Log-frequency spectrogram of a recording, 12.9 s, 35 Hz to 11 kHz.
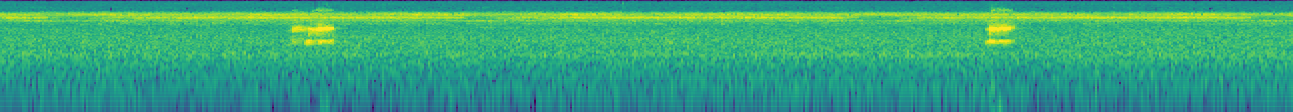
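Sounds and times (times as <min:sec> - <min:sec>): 
steady high hiss: 0:00.0 - 0:12.9
white-edged treefrog Boana albomarginata calls: 0:01.4 - 0:08.4, 0:09.5 - 0:12.4.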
